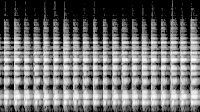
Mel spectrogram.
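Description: Piano playing the same staccato sixth, E and C above middle C, repeated evenly about six times a second with a wrist-bounce motion. It is being pushed toward a speed where sustaining the bounce takes muscular effort.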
